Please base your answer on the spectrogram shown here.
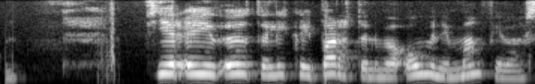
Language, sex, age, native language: Icelandic, female, 12, Icelandic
